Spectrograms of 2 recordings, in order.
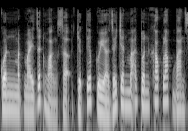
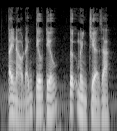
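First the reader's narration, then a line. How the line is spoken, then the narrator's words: Cold. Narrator (Vietnamese): Mã Tuân mặt mày lạnh lùng nói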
